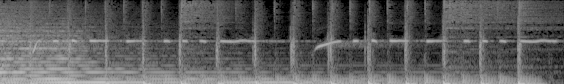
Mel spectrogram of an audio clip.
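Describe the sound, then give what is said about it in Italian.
Someone whistles a one-note song, a single sustained pitch, briefly sliding into it now and then, over a band playing a steady, punchy beat with bass and drums. “e anche facile da fischiettare.”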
